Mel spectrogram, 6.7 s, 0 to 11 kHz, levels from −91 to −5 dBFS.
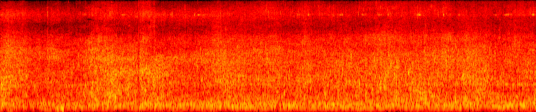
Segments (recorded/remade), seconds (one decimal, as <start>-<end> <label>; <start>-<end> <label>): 0.0-6.0 recorded; 6.0-6.7 remade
